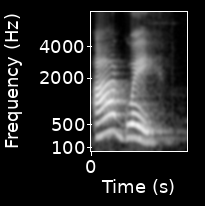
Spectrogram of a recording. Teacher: Vejam que vocês têm uma semivogal, uma vogal e mais uma semivogal. E quando eu vou separar em sílabas, elas ficam as 3 juntinhas. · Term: tritongo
